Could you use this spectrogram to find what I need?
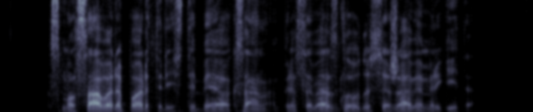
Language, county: Lithuanian, Vilnius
